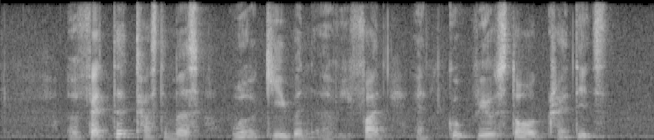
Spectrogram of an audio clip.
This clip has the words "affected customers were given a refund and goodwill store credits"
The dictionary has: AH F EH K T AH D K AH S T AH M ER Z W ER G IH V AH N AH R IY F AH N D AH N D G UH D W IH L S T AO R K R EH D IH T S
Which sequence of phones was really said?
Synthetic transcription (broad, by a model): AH F EH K T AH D K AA S T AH M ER S W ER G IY V AH N AH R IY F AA N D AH N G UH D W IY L S T AO L K R EH D IH T S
